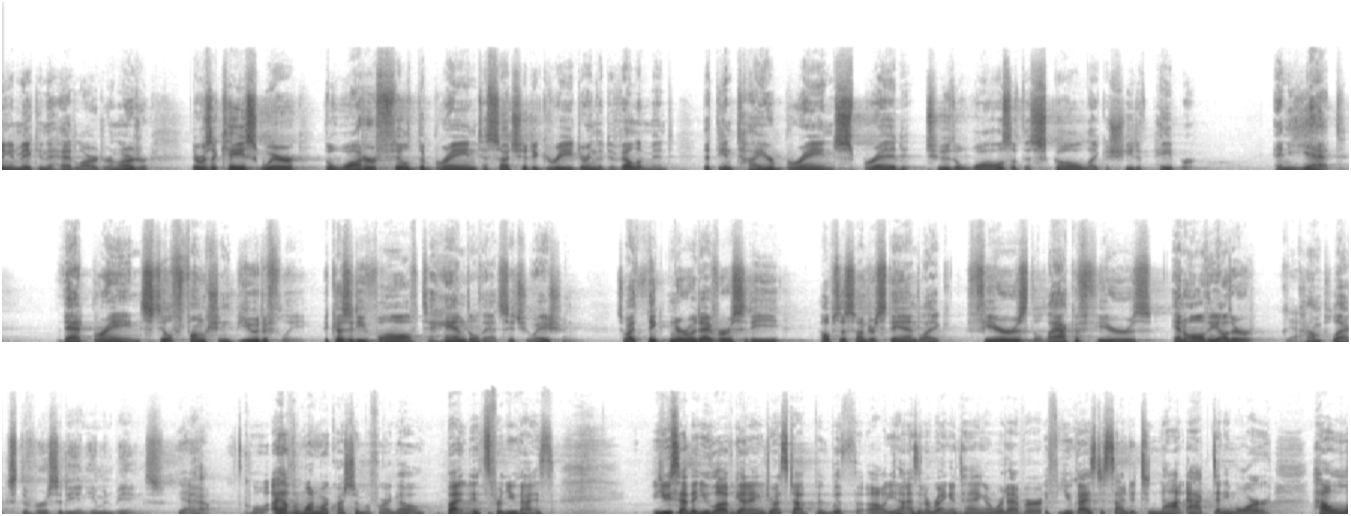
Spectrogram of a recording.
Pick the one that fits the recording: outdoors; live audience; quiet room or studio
live audience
